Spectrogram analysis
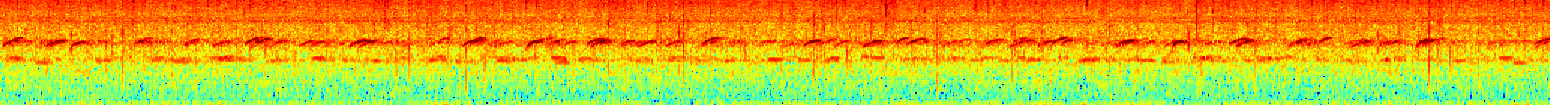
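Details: Chorus of coqui frogs during tropical rain, Big Island of Hawaii; many frogs give repeated two-note whistles, low then rising high, densely overlapping every fraction of a second, with continuous rainfall and drips beneath.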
